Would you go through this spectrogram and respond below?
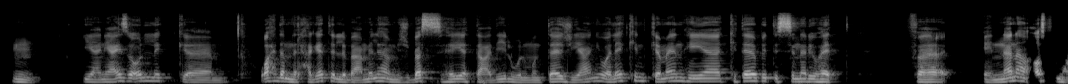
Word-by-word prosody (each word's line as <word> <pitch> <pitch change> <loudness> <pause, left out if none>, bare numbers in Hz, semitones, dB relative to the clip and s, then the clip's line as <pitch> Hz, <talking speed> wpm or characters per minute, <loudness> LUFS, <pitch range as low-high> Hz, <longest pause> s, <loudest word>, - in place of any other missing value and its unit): إمم، 105 -4 -8 0.4
يعني 115 -1 -5
عايز 155 +4 +2
أقول 160 +1 -2
لِك 155 0 -10
آآ 100 -2 -6 0.3
واحدة 155 -1 0
من 125 -5 -2
الحاجات 140 +8 -4
اللي 115 -6 -2
باعملها 130 +8 -4
مش 110 -3 -7
بس 145 +2 +7
هي 120 +3 -3
التعديل 125 0 -5
والmontage 105 +3 -3
يعني، 120 +9 -6
ولكن 155 +3 -4
كمان 155 +2 -3
هي 140 -1 0
كتابة 155 +4 +1
السيناريوهات، 130 -2 +6 0.6
فإن 115 -1 -4
أنا - - +2
أصنع - - +2
125 Hz, 140 wpm, -28 LUFS, 110-150 Hz, 0.6 s, بس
